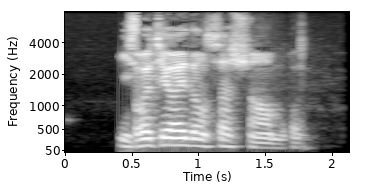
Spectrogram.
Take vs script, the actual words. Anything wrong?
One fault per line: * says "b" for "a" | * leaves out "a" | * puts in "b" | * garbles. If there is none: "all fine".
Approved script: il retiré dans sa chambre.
all fine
